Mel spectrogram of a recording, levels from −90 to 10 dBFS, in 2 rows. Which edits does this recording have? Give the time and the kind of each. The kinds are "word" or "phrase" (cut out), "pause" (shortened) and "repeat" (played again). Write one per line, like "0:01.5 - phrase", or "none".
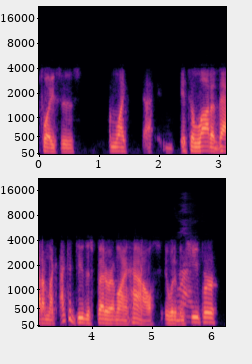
none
